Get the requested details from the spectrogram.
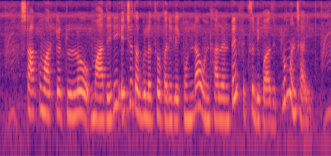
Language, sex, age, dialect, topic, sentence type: Telugu, female, 18-24, Southern, banking, statement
